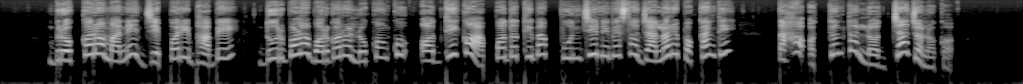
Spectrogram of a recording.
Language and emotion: Odia, disgusted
